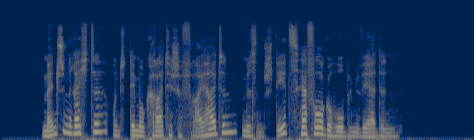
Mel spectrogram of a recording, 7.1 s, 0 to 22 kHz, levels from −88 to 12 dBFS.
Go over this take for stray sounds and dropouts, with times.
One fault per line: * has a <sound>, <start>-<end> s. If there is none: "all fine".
all fine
